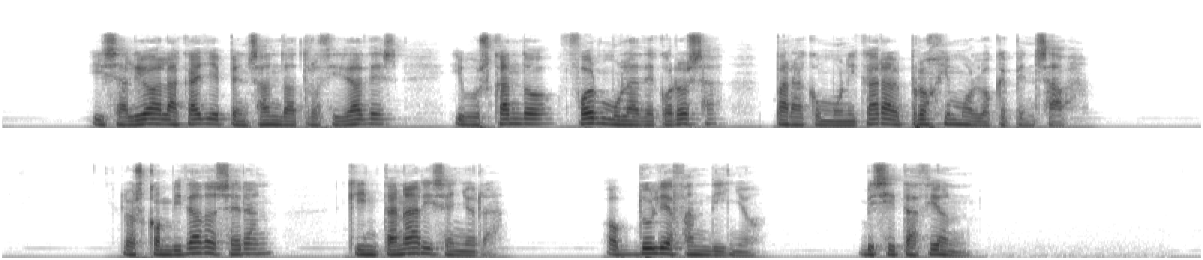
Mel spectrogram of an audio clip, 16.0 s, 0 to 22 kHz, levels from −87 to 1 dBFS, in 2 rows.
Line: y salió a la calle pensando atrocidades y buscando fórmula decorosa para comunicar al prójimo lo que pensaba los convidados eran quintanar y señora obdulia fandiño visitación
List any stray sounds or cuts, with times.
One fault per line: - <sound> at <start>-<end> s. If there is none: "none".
none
